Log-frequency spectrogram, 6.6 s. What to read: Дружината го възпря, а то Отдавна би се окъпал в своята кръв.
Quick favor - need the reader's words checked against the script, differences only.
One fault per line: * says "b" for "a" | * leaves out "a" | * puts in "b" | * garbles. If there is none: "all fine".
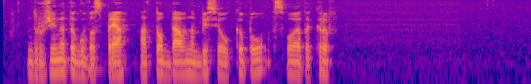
all fine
